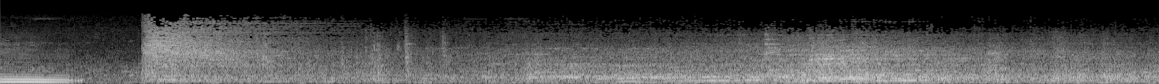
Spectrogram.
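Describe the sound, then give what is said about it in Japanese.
A train rumbles into a station, a broad steady roar with a sharp hiss of brakes or doors early on, lasting throughout. “ほら、電車来たよ。”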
